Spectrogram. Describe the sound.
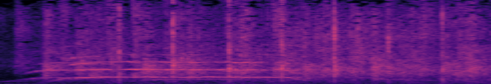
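Audience applause at a live comedy show, where the crowd claps to vote on a question; dense, steady clapping fills the short clip at a fairly loud, even level.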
